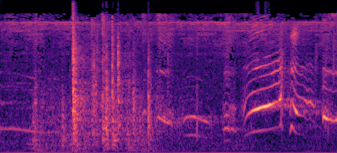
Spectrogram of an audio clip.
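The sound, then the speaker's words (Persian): A baby crying, with loud, wailing, tonal bursts that swell near the end, preceded by sharp clicking and knocking sounds. “چرا گریه میکنه؟”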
